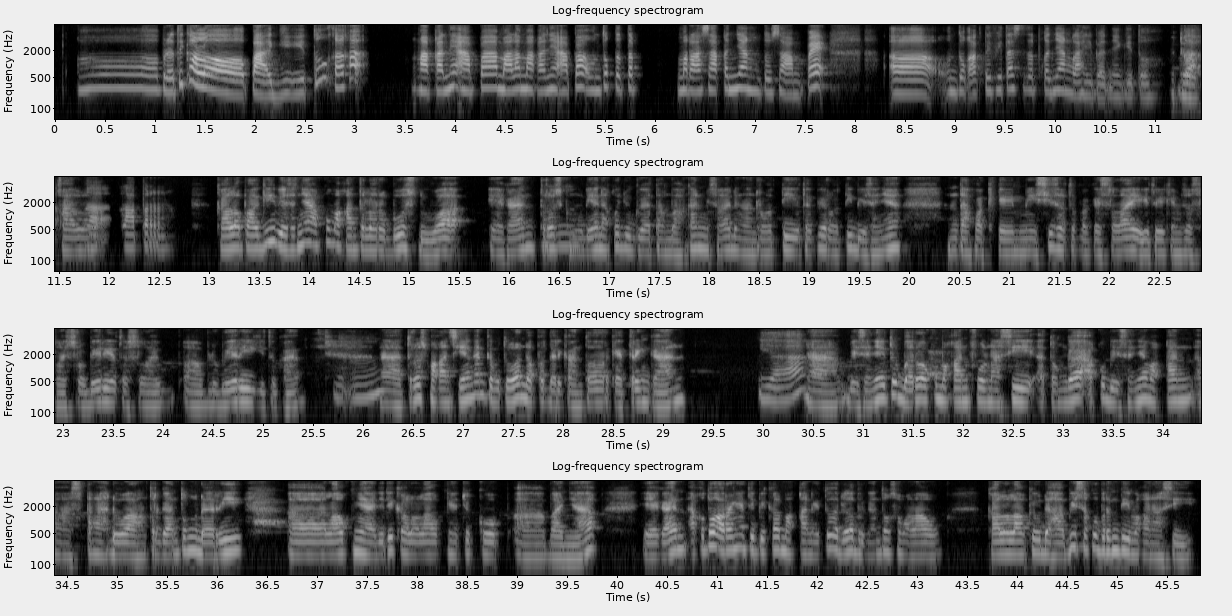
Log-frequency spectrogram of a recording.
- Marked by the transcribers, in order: other background noise; static; dog barking
- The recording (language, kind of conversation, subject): Indonesian, podcast, Bagaimana cara kamu mengatur porsi nasi setiap kali makan?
